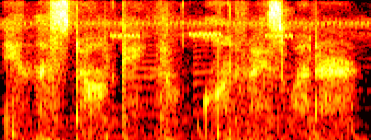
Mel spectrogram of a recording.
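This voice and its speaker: A woman live streamer whispering softly to her viewers, playful and giggly, rambling with many fillers, close to the microphone. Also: normal speed. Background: music playing.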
